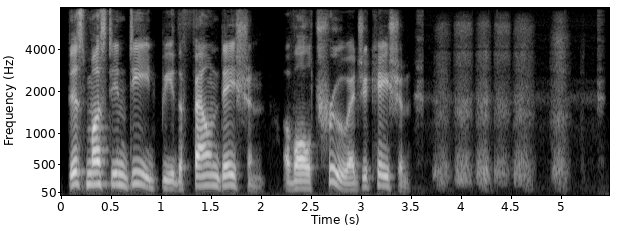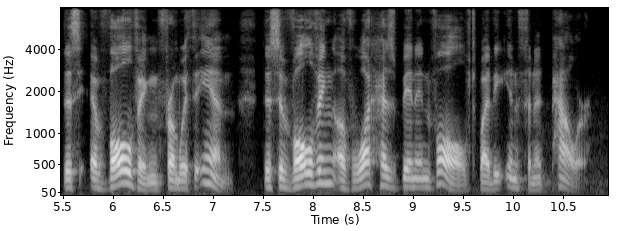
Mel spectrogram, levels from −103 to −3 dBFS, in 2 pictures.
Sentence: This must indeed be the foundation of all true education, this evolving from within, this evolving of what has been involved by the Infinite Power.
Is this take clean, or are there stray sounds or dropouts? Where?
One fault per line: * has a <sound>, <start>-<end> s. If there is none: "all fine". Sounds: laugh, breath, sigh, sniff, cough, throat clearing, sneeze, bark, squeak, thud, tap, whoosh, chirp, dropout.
* has a sniff, 3.7-5.3 s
